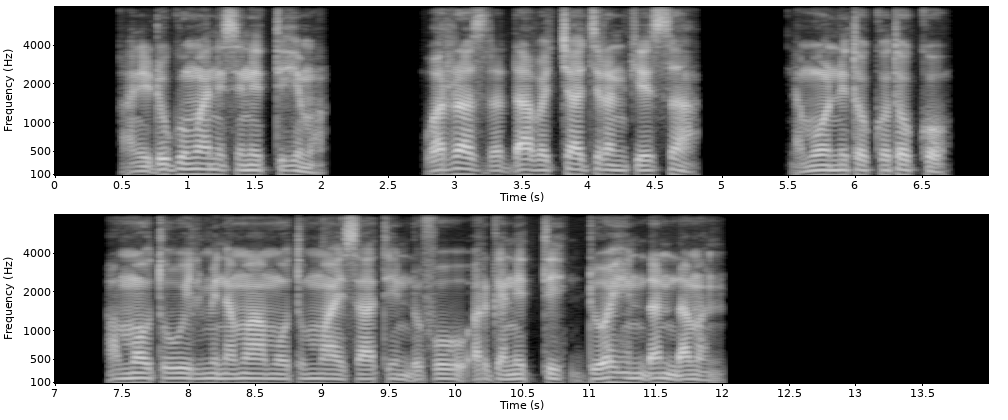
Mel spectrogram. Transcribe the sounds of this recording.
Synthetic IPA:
ʔɐ̰nɪᶑʊɡʊmɐnɪsɪnɪt̪ːɪɦɪmɐ̰ | wʔɐrːaːsᶑɐᶑaːbɐt͡ʃːaːd͡ʒɪɾɐŋke̞ːsːaː | nʔɐ̰mo̞ːnːɪt̪ɔkːɔt̪ɔkːɔ | ʔɐmːɐʊt̪uːɪlmɪnɐmaːmo̞ːt̪ʊmːaːɪsaːt̪iːnᶑʊfuːɐ̰ɾɡɐnɪt̪ːɪd̪ʊʔɐhɪnᶑɐnᶑɐmɐn

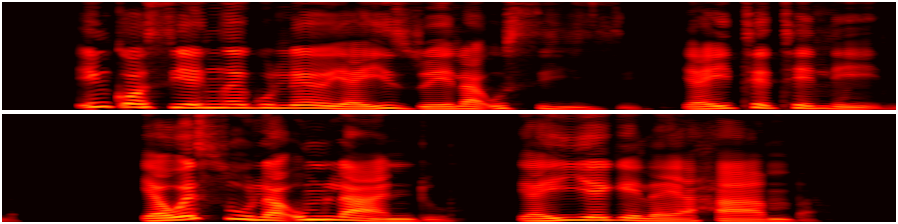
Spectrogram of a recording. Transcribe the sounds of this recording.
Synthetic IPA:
iŋkʼosijɛŋ͡ǀeɣulɛjɔjajizwɛlaʔusiːzi | jajitʰɛtʰɛlɛːla | jawesulaʔum̩landʱu | jajijɛɣɛlajahaːmbʱa

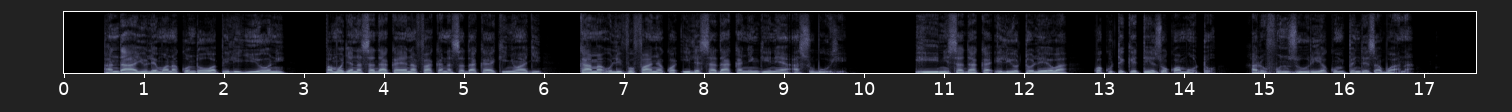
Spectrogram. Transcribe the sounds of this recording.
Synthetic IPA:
a̰ndaːjulɛmwanakɔndɔːwapiliʄiɔni | pamɔʄanasaɗakajanafakana̰saɗakajakiɲwaʄi | kamaʔulivjɔfaɲakwaʔilɛsaɗakaɲiŋɡinɛja̰ʔasuɓṵhḭ | hiːnisaɗakaʔilijɔtɔlɛwa | kwakutɛkɛtɛzwakwamɔ̰tɔ̰ | haɾufunzuɾijakum̩pɛndɛzaɓwa̰na̰

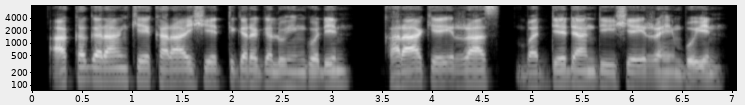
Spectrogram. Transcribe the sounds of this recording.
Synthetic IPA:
ʔɐ̰kːɐɡɐɾaːŋke̞ːkɐɾaːɪʃeːɪt̪ːɪɡɐɾɡɐlʊhɪŋɡɔᶑiːn | kɐɾaːke̞ːɪrːaːs | bɐd̪ːe̞ːd̪aːnd̪iːɪʃeːɪrːɐhɪnbʊʔɪn

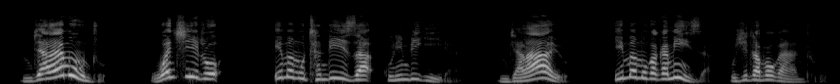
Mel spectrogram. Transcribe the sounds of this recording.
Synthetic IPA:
nd͡ʒalajamuntʰu̥ | want͡ʃʰitɔ | imamutʰandizakulimbikḭːɾa̰ | nd͡ʒalajɔ̰ | imamukak̬amiza̰kut͡ʃitap̬ɔka̰ːntʰu̥

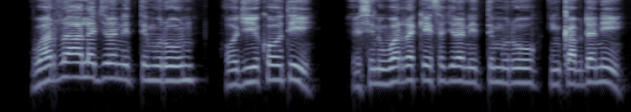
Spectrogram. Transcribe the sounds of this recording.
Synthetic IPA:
wɐrːɐɐlɐd͡ʒɪɾɐnɪt̪ːɪmʊɾuːn | hɔd͡ʒiːko̞ːt̪iː | ɪsɪnwɐrːɐke̞ːsːɐd͡ʒɪɾɐnɪt̪ːɪmʊɾuːhɪŋkʼɐbd̪ɐniː

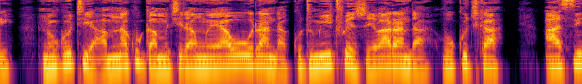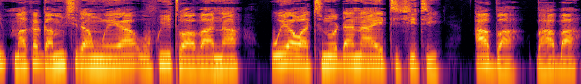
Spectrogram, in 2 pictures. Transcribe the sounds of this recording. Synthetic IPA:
no̞k̬utiɦamunakuɡʱamut͡ʃiɾamwe̞jawo̞uɾandakut̬imuitwe̞ʐe̞ʋaɾandaʋo̞kuːt͡ʃkaː | simakaɡʱamut͡ʃiɾamwe̞jawokuitwaʋaːna | ujawatino̞ɗanajetit͡ʃiːti | abʱaɓaːɓa

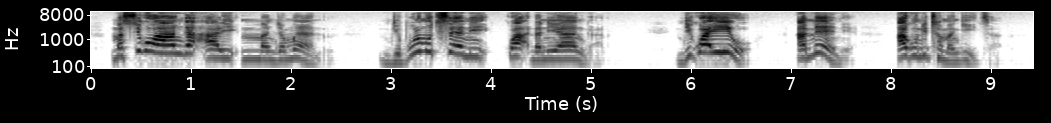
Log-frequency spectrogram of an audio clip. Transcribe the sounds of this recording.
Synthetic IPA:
masikɔaŋɡaʔalim̩mand͡ʒamwanu | ndip̬ulumut͡sʰɛnikwaɗaniaːŋɡa̰ | ndikwaiwɔ | amɛnɛ | akunditʰamaŋɡiːt͡sḁ

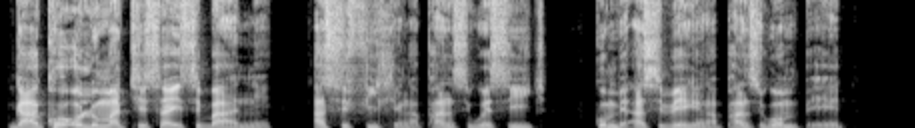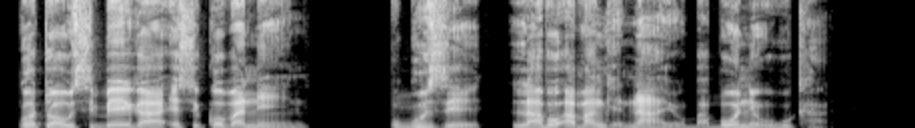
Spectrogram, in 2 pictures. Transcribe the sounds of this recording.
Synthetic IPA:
ɣakʰɔolumatʰisaisiβanɛ | asifiɬɛŋapʰant͡sʼiɣwesiːt͡ʃʼḁ | ɣumbʱɛʔasiβɛɣɛŋapʰant͡sʼiɣom̩b̥ʱɛːd̥ʱḁ | ɣɔd̥ʱwausiβɛɣaʔesiǃɔβaneːni | uɣuzɛ | laβɔʔaβaŋɛnajɔβaβɔnɛuɣukʰa̰ːɲa

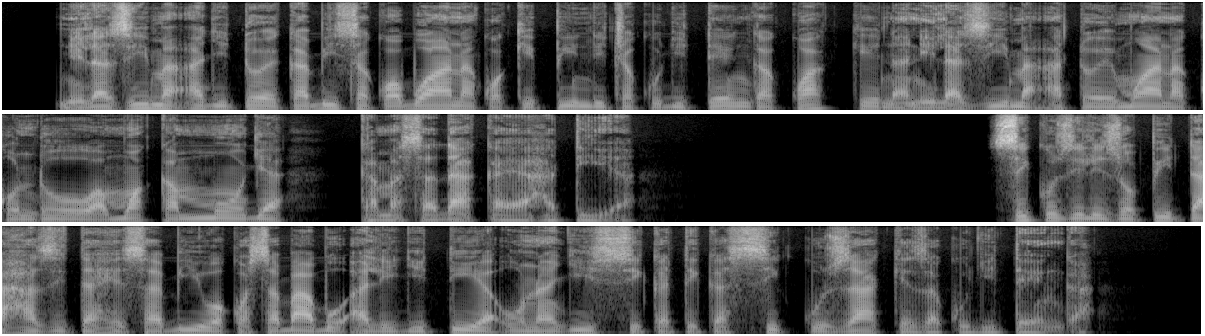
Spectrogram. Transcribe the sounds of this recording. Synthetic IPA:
nilazima̰ʔaʄitɔɛkaɓisakwaɓwanakwakipindit͡ʃakuʄitɛŋɡakwakɛnanilazima̰ʔa̰tɔɛmwanakɔndɔːwamwakam̩mɔʄa | kamasaɗakaja̰ha̰tḭa̰ | sikuzilizɔpitaɦazitaɦɛsaɓiwakwasaɓaɓuʔaliʄitiaʔunaʄisikatikasikuzakɛzakuʄitɛ̰ŋɡa̰

